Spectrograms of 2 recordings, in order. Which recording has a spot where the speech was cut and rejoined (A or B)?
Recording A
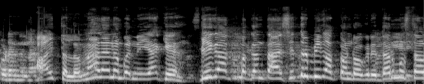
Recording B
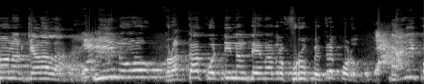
A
